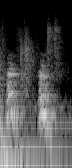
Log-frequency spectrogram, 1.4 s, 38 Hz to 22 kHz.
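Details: Dog barking at a hunting camp in North Dakota during an evening trivia game, two short gruff barks about 0.7 seconds apart, with people's voices nearby.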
